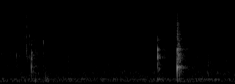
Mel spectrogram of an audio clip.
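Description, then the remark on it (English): Quiet wet mouth sounds of someone sipping water: a soft slurp early on and then two short squishy sips near the end, with no one talking. “I had a suckle on my water.”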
